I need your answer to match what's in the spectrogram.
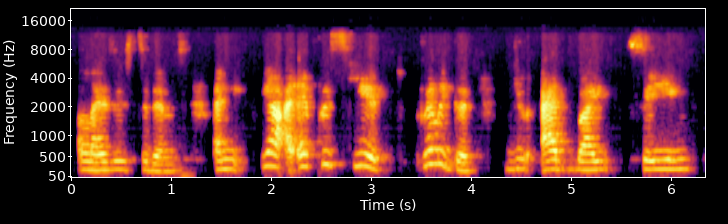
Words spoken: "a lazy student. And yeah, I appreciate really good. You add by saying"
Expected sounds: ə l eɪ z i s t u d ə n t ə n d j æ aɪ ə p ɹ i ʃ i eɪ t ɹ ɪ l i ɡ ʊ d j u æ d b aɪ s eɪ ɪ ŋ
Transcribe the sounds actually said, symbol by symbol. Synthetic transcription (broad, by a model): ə l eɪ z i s t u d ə n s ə n j æ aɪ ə p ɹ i s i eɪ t ɹ ɪ l i ɡ ʊ d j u æ d b aɪ s eɪ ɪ ŋ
